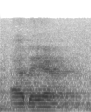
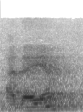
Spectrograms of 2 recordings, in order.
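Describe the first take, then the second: No difference in how they are said.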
